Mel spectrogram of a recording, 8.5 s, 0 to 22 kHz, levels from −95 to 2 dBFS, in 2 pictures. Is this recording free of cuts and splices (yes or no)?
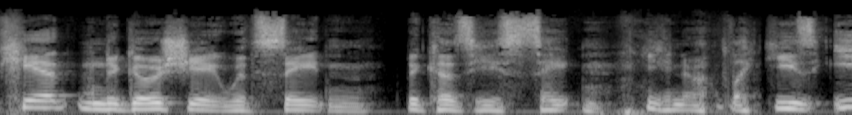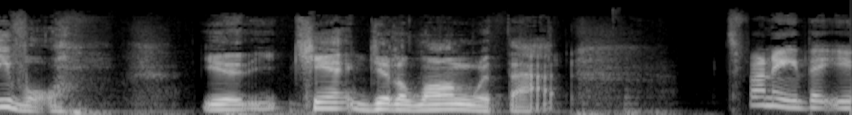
no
